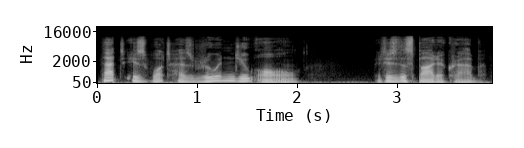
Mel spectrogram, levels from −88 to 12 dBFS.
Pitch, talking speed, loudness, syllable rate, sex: 95 Hz, 165 wpm, -22 LUFS, 4.6 syllables/s, male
